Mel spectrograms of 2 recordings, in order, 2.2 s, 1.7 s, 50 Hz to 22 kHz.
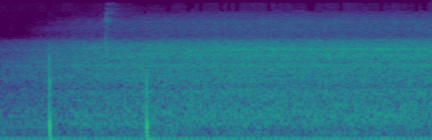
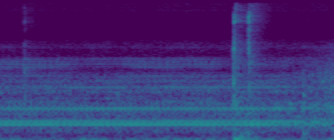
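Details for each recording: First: Acer Predator Helios 300 (PH315-53) laptop after cleaning dust from fans, running at max speed: steady even airy whoosh without rattle or scrape; still audible but much less annoying. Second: Acer Predator Helios 300 PH315-53 gaming laptop (i7-10750H, RTX 2060), about a year old, fans at lowest speed around 2200–2300 rpm at idle with nothing open: faint steady whir with thin constant tone from dust-laden cooling fans, one day after cleaning.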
